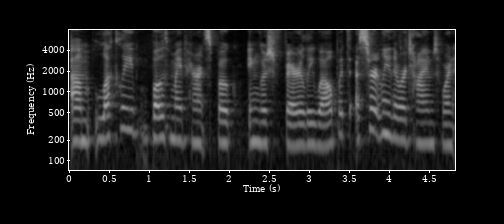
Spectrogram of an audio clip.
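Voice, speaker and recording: This is an ordinary speaking voice from a woman. Her pitch is fairly low, with ordinary variation. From United States, Korean immigrant family. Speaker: film director. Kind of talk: interview.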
